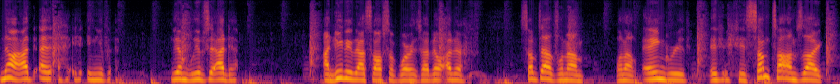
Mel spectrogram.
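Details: Adult male podcast host who stutters, speaking conversationally; stuttering.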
